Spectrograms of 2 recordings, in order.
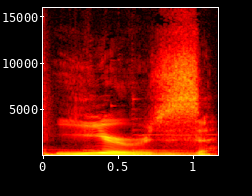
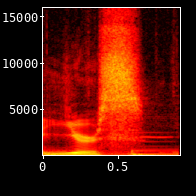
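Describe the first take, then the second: First: It ends with a buzzing z sound. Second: It ends with a hissing s sound. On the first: The speaker calls it right. "Sometimes the S makes a Z sound, like years" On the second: The speaker calls it wrong. "Some people say years because you see an S at the end"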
